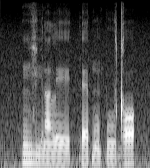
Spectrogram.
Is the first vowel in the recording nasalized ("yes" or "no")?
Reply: yes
